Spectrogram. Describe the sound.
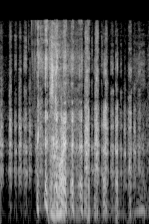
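A person imitates a dog panting, producing a quick rhythmic series of loud, breathy huffs for about three seconds, with no talking.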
